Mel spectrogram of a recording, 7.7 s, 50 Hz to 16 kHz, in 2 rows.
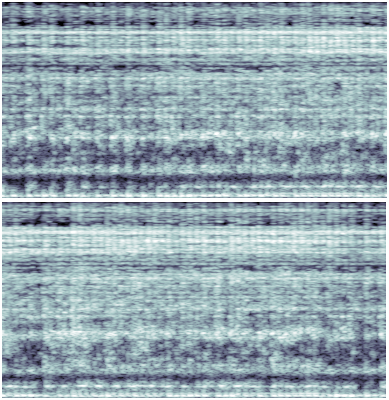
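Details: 2013 Yamaha FZ16 carburettor version with 34,000+ km, held steady at about 2000 rpm: an uneven pop breaks through the exhaust beat. It is absent at idle and above 2k, with no black smoke; the source is not pinned down.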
